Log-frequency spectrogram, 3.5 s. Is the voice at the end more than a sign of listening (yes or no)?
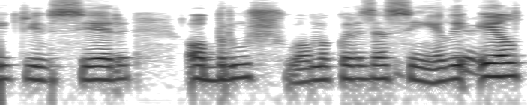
no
